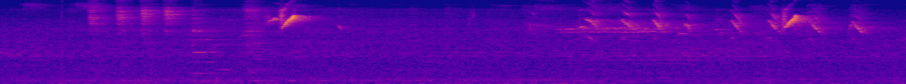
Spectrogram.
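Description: A sunbird gives thin, high-pitched chirps and short twittering phrases, with two sharper notes standing out, over steady low background rumble.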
